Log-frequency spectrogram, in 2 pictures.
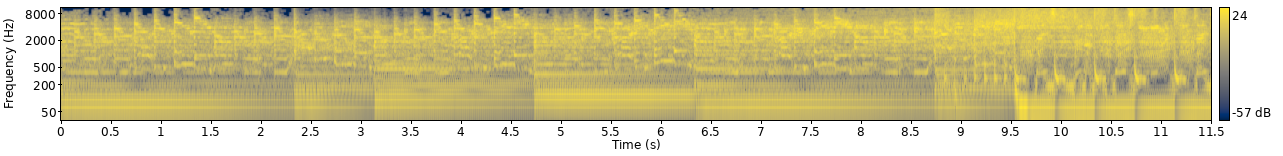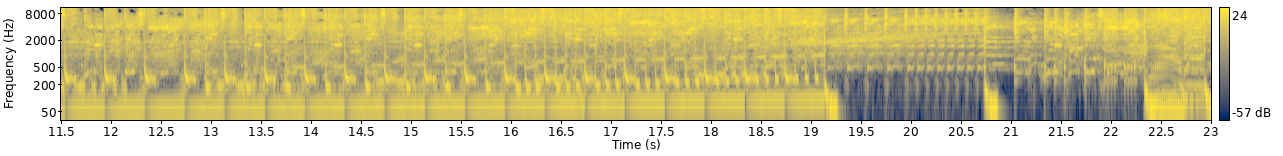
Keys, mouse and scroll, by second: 4.8 alt+Tab, 5.4 click, 6.1 c, 6.3 alt+Tab, 6.8 v, 7.2 click, 7.3 Return, 7.9 ctrl+z, 8.3 click, 8.4 Return, 9.0 Return, 9.6 click, 11.4 t, 11.6 click, 12.3 Return, 15.1 click, 18.9 ctrl+s, 20.1 click.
